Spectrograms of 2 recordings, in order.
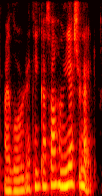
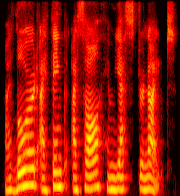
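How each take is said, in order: First: Fast, softer run through the line; quick delivery. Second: Said in the usual way. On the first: Shown as a demonstration. Teacher showing the class the line's speed, rushed. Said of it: "the speed at which they are to deliver the lines".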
